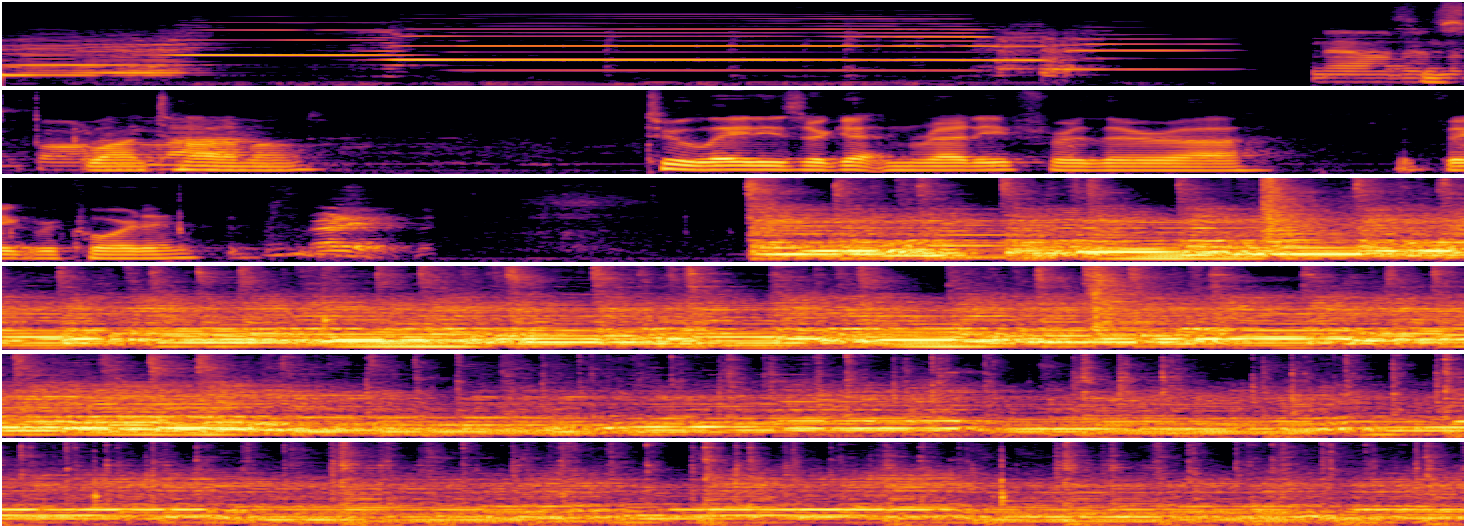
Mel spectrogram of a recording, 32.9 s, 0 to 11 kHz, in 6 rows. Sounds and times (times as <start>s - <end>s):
Music: 0.0s - 4.7s, 13.8s - 32.8s.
